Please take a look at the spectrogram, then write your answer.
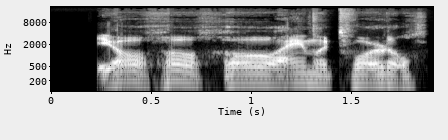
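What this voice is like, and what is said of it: A put-on character voice. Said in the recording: “I know what my character voice should be.”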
